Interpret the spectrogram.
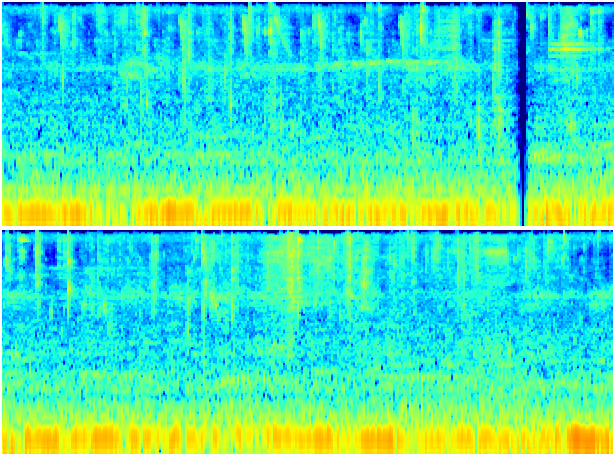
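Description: Close-miked chewing and mouth sounds of people eating deep-fried bhature bread with chickpea curry by hand: many soft, short smacks and clicks over a steady low hum. The sound drops out briefly about five seconds in.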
